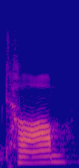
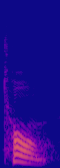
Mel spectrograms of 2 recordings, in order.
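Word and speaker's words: Tom (תם): The word integrity, it's the Hebrew word looks like the word, you know, the name Tom, but it's Tom. So T-O-M, pronounced Tom.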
